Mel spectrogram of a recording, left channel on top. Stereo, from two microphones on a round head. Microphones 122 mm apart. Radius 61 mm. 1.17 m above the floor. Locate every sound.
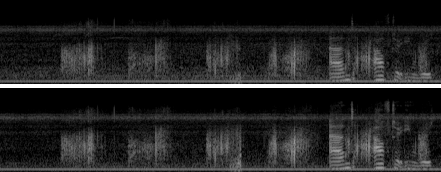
0.6 s footsteps: 5° right (ahead or behind); by 4.3 s 40° right (ahead or behind)
3.3 s a woman speaking: 60° right (ahead or behind)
